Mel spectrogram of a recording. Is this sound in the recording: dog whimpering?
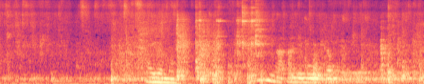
no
